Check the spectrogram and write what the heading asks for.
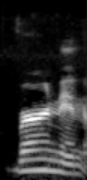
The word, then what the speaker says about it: Vernon: Vernon.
